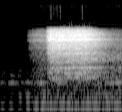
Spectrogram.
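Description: A woman's breath, breathy and almost like crying, heard as a loud rush of air that swells about halfway in and holds for about a second, like a sharp gasp of someone coming up out of water.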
